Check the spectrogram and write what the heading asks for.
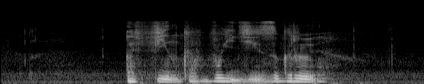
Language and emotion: Russian, angry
